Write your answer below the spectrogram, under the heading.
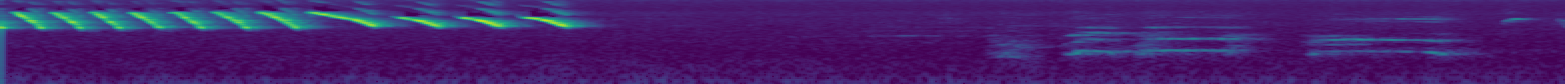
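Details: Canary trill played to stir a silent canary to sing, a fast run of repeated high notes lasting about two seconds that slows and drops slightly, followed by quiet with faint lower whistled notes.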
